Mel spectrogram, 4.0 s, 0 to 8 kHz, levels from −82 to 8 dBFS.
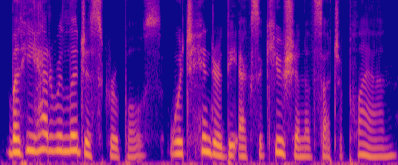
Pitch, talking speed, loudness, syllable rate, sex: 200 Hz, 195 wpm, -20 LUFS, 5.5 syllables/s, female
